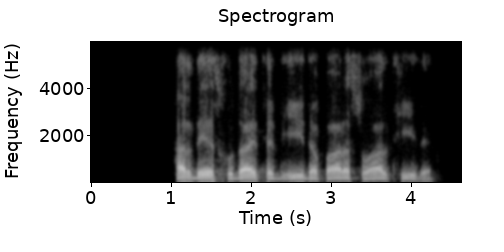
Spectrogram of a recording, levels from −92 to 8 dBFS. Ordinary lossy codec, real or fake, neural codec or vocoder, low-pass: Opus, 32 kbps; real; none; 5.4 kHz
